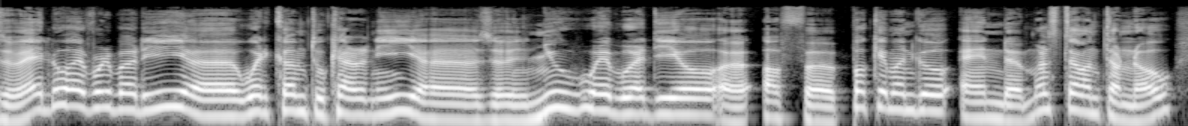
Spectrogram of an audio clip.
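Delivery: hammed-up English-accented radio intro; a French host playing an English DJ; playful mock English accent. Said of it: "je pourrais vous faire une émission à l'anglaise".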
